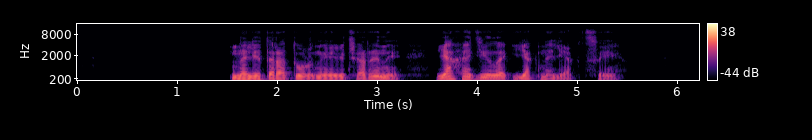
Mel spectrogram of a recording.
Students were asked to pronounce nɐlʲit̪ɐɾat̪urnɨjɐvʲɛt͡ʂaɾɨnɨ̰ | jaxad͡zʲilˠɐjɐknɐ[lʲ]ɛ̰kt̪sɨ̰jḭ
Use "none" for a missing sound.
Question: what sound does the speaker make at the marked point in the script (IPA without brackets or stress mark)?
lʲ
